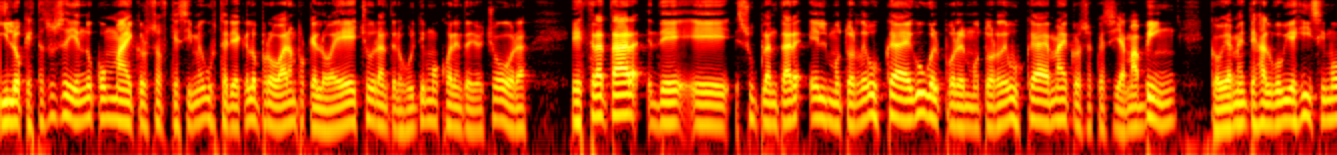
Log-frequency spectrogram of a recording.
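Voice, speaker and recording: A man with a Venezuelan accent, medium pitch, ordinary pitch variation and a fairly quick pace, in a very clean recording with a silent background. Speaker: financial podcast host. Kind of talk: podcast commentary. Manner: conversational with filler hesitations.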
